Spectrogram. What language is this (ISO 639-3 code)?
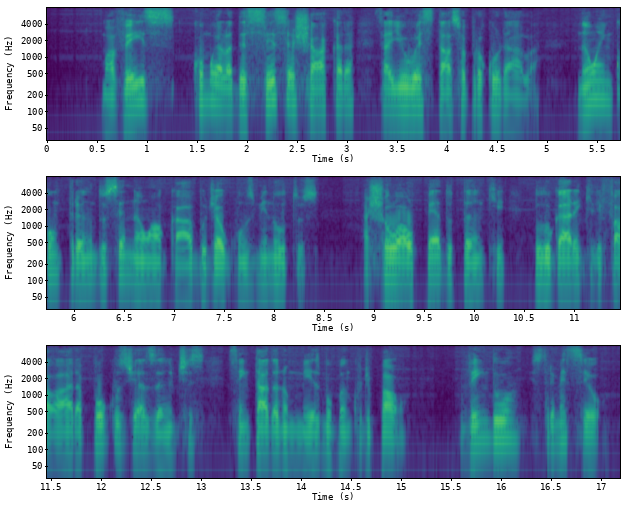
por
